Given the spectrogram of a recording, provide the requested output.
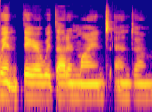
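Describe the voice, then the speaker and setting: A woman speaks with a French Canadian accent. The sound is dry and close, with no echo. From Montreal, Quebec. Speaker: artist. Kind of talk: podcast interview. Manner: halting.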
